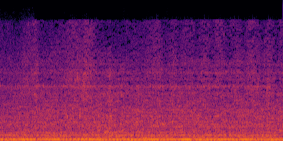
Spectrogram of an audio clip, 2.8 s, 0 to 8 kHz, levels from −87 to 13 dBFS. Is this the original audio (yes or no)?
no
